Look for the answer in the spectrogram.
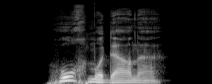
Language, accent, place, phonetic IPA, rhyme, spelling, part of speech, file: German, Germany, Berlin, [ˌhoːxmoˈdɛʁnɐ], -ɛʁnɐ, hochmoderner, adjective, De-hochmoderner.ogg
- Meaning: inflection of hochmodern: 1. strong/mixed nominative masculine singular 2. strong genitive/dative feminine singular 3. strong genitive plural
